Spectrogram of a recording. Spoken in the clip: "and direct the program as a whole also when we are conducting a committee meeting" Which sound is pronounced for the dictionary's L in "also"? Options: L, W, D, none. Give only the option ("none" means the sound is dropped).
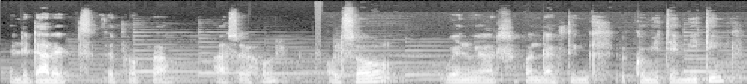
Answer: L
